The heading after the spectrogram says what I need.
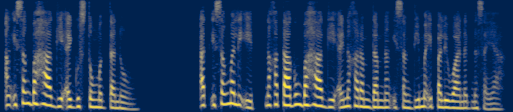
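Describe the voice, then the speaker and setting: A Filipino woman narrates a dramatic scripted love story. Her voice sits at a middle pitch for a woman, and the recording is dry, with hardly any room sound. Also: darkish tone, no echo.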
